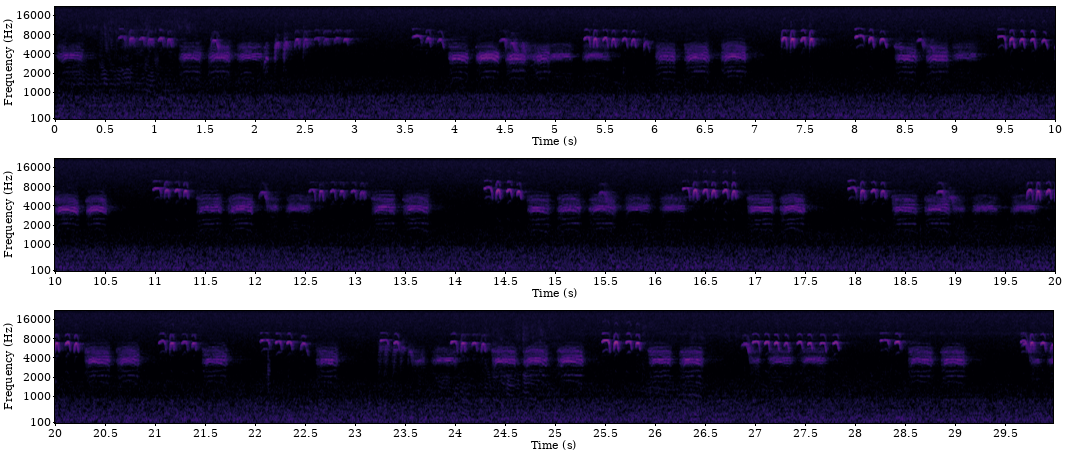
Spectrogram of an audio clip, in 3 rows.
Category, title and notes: Soundscapes > Nature
AMBAlpn RaeLakes Cicadas, Birdsong, Distant Wind 02 ShaneVincent PCT25 20250708
General alpine lake ambience. Birds, cicadas, mountain wind This recording, along with the others in this pack, were taken during a 50-day backpacking trip along a 1000 mile section of the Pacific Crest Trail during the summer of 2025. Microphone: AKG 214 Microphone Configuration: Stereo AB Recording Device: Zoom F3 Field Recorder
afternoon, birds, cicadas, field-recording, wind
